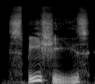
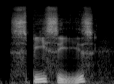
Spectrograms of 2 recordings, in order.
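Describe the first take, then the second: First: The middle consonant is not a hissing s. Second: The middle consonant is a hissing s sound. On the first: This is the long-established form. The speaker calls it right. "The traditional pronunciation" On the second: The speaker finds this form over-refined. The speaker calls it wrong. "The alternative pronunciation"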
